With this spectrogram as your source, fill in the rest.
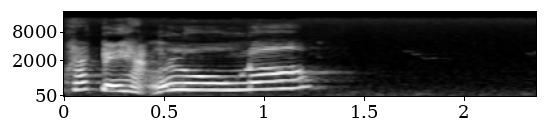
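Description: A woman speaks with a rising, questioning tone nearby.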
